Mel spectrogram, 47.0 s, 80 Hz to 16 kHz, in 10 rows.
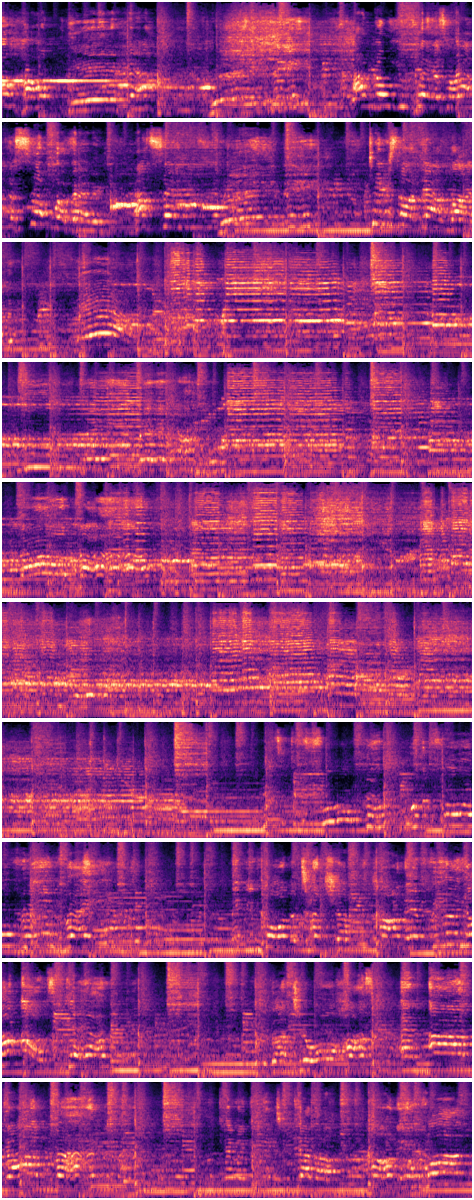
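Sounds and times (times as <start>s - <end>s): drums: 0.0s - 47.0s
live blues band playing: 0.0s - 47.0s.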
